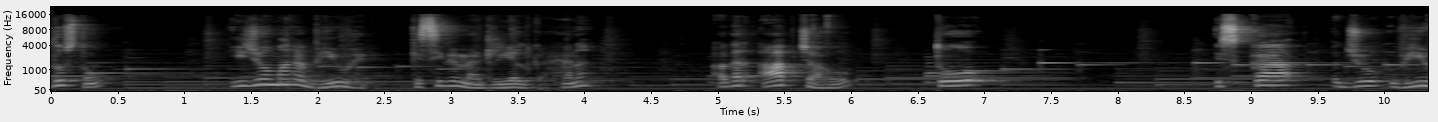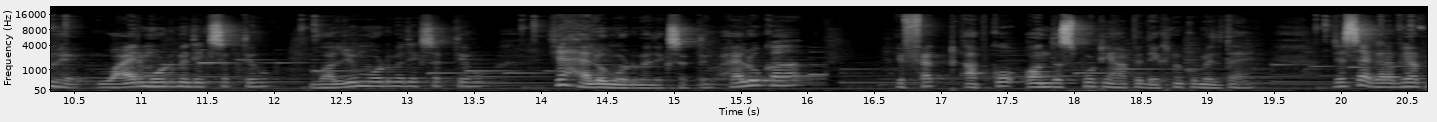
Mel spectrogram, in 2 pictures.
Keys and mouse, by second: 5.8-7.6 drag, 10.4-20.6 drag.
